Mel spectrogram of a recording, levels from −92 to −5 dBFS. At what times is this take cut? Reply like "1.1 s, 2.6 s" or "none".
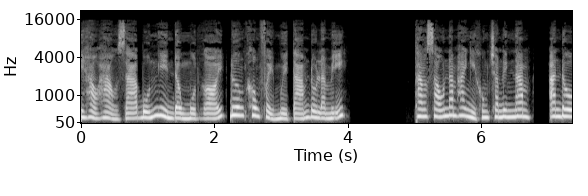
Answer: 2.2 s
